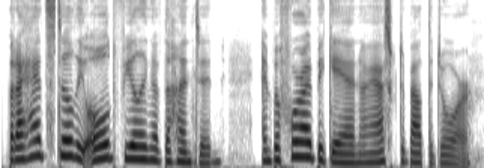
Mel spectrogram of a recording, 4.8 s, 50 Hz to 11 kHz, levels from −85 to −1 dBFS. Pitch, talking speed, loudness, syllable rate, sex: 215 Hz, 235 wpm, -17 LUFS, 6.1 syllables/s, female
